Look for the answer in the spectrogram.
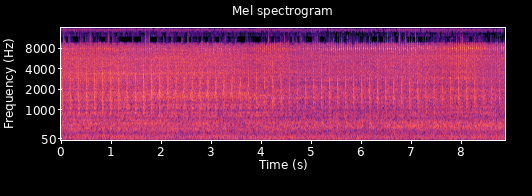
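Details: Fiat Bravo 2 1.4 T-Jet 150 HP, 215,000 km, after recent maintenance, recorded close to the engine: steady knock about three per second over the idle, following engine speed; worn rod bearings, cause unknown, car scrapped.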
